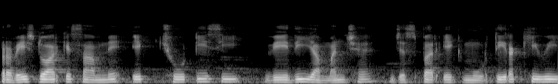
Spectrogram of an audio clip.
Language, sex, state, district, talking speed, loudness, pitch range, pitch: Hindi, male, Uttar Pradesh, Lalitpur, 180 wpm, -19 LUFS, 110-120 Hz, 115 Hz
